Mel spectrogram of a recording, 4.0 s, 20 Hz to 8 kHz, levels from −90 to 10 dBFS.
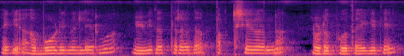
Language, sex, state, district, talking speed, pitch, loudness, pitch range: Kannada, male, Karnataka, Koppal, 105 wpm, 170 Hz, -16 LUFS, 155-175 Hz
